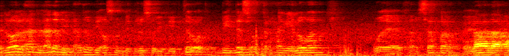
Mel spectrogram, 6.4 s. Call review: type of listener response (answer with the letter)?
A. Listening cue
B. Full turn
B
